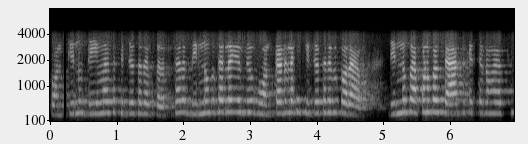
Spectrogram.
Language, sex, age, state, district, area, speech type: Odia, female, 30-45, Odisha, Khordha, rural, conversation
